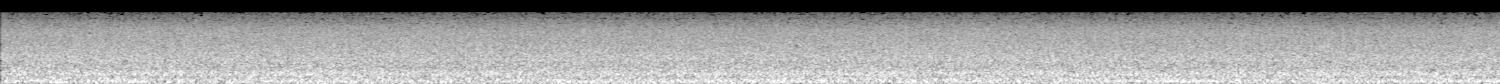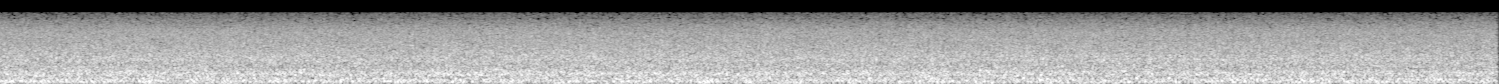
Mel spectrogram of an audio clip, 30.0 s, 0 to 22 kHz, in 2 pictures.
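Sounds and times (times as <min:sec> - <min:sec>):
distant waterfall close to a creek: 0:00.0 - 0:29.9.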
